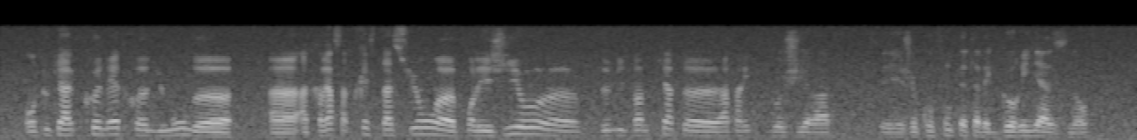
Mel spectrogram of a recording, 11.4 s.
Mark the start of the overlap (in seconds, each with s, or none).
none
